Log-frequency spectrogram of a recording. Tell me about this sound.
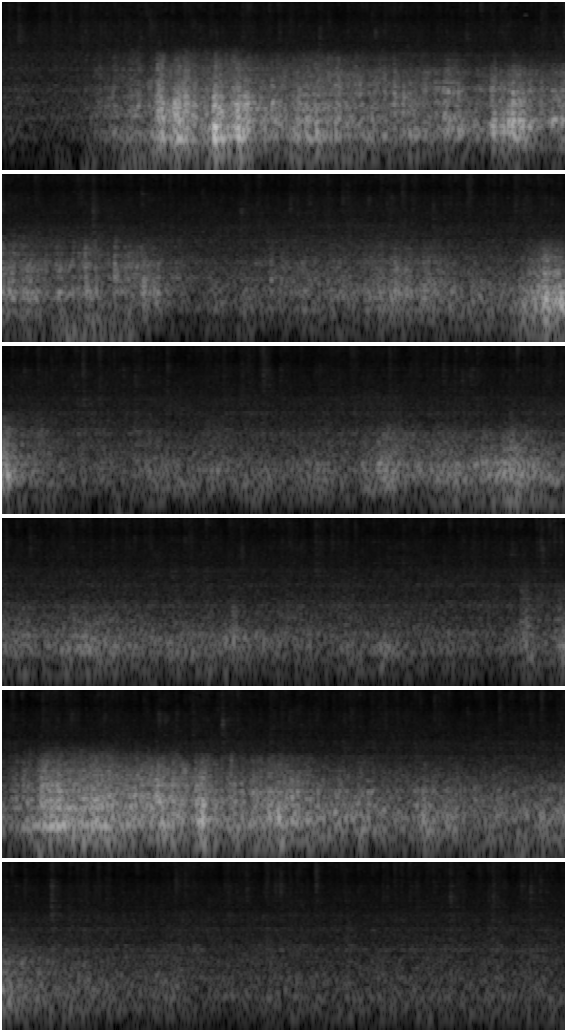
Thunderstorm, medium rain, city, street
storm, field-recording, ambience, thunder, atmos, nature, ambient, weather, lightning, rain, thunderstorm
